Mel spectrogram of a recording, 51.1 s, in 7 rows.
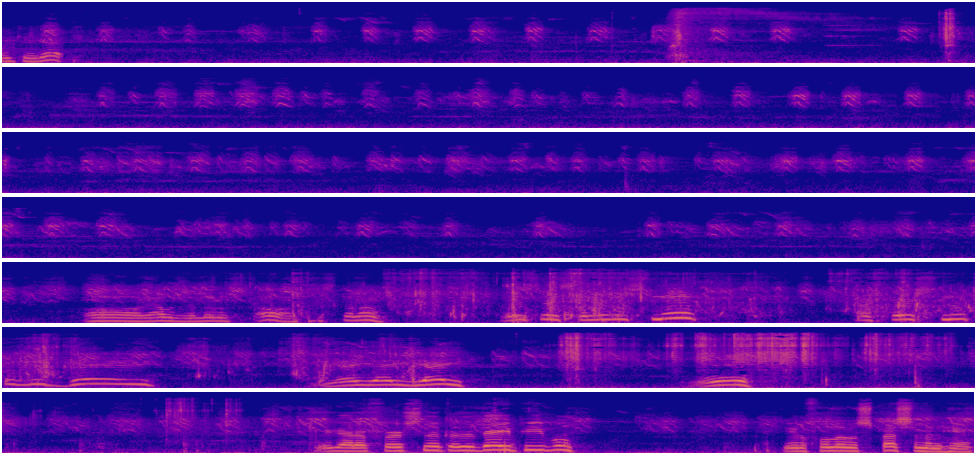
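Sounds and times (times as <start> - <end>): birds chirping: 0.0 - 51.0
sharp click: 7.0 - 7.2.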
